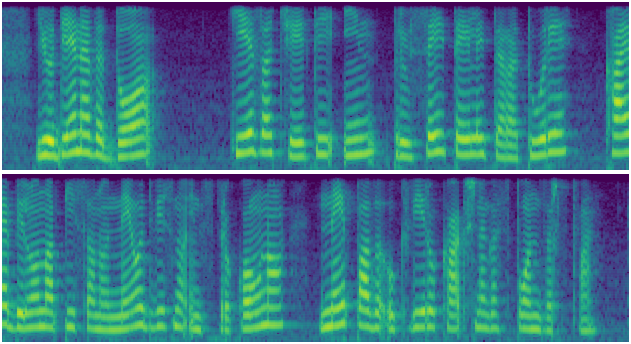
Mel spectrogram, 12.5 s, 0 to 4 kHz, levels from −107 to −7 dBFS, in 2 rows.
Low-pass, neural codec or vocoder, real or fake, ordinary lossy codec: 3.6 kHz; none; real; none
